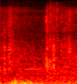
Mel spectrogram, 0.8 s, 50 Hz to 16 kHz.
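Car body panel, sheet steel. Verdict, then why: Sound. A hand knocks twice on the sheet-steel body panel of a 2002 Hyundai Atoz GLS Automatic, a thin-bodied car, to check it. Each knock is a dull, low thud with a short ring. The panel sounds calm and normal.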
